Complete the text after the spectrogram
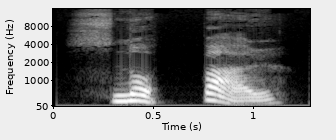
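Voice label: "snoppar", Swedish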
